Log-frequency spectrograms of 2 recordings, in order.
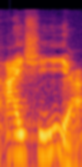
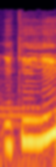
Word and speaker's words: iQiyi: I watched it yesterday using the iQiyi application the right pronounciation is ai-chi-yi! Not ikiyi or i-qi-yi overall this is basically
